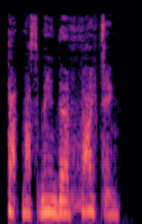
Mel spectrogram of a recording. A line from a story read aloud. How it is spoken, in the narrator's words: Michael whispered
